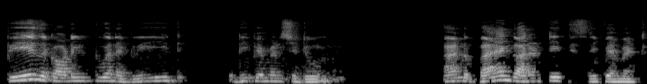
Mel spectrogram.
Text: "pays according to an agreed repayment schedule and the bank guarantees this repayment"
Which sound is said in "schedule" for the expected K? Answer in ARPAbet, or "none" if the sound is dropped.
none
